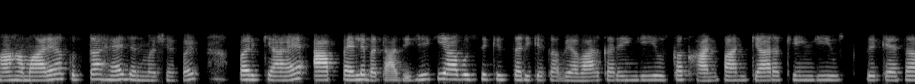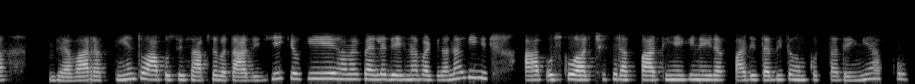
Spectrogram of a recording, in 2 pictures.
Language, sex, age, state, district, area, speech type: Hindi, female, 18-30, Madhya Pradesh, Gwalior, urban, conversation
